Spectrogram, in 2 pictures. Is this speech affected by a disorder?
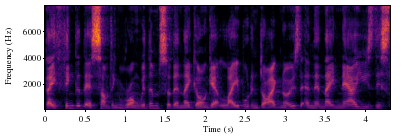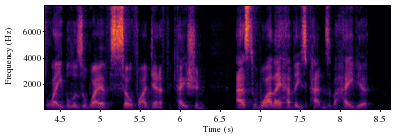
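No.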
